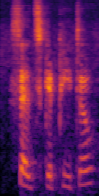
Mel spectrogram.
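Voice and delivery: plain reading voice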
